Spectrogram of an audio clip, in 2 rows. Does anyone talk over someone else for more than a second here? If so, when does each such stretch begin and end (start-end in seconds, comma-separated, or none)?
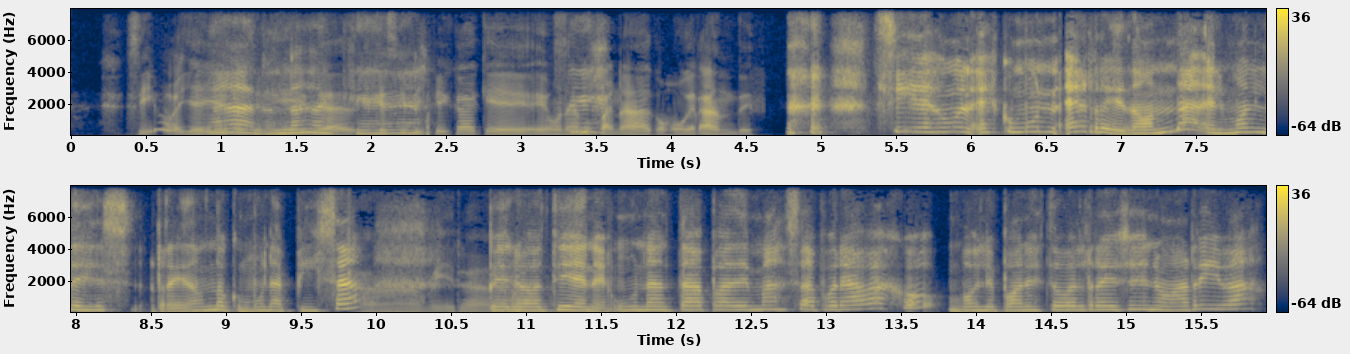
0.8-2.4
